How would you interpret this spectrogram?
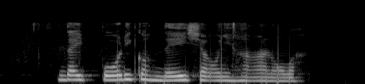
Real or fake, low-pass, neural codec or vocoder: real; 7.2 kHz; none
